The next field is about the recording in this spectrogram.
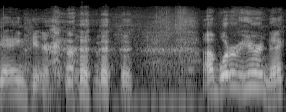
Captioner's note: group laughs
